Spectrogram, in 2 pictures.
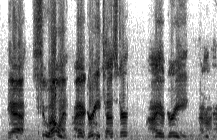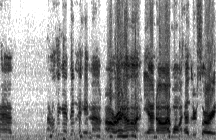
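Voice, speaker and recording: Over noticeable background noise, a man with an American accent talks at a moderate pace in a fairly high pitch with ordinary pitch variation. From Arizona, Tucson. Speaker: live streamer. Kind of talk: casual live stream while driving. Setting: in a car.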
